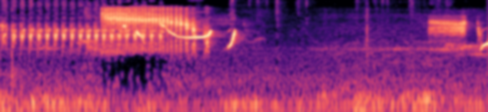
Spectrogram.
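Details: Lure call of the common iora, used to draw in birds: a long harsh buzzy rattle with pulsing rhythm, a couple of curved whistled notes, then near silence before another short buzzy burst.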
